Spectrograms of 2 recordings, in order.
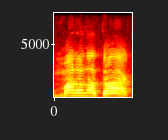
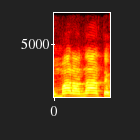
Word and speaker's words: Maranata: eu clamo do aramaico maranat como dizemos nós católicos ou Maranata como dizem nossos irmãos separados evangélicos ou protestantes não importa pronúncia o significado é o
